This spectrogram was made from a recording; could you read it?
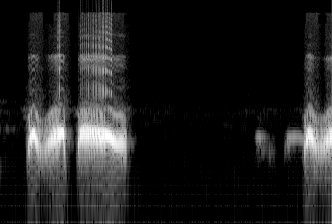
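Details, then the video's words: Decoy spotted dove in the thổ sấm voice style, used to lure wild doves: a two-part low coo, first note wavering and second long and steady, then faint soft notes and another coo starting. "Chim Cu Mồi_cu gay kich boi nhanh noi gù"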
